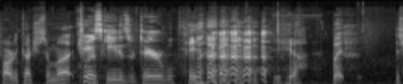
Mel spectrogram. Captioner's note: laughter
